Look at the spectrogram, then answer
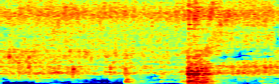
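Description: Fish coated in chiroti rava and cornflour fries in a pan, a dense steady sizzle with a brief louder crackling burst midway.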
